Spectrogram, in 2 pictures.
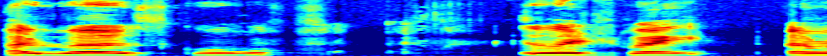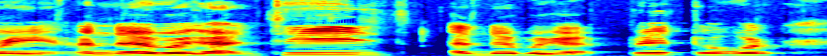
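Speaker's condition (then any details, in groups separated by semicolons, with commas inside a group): Cerebral palsy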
